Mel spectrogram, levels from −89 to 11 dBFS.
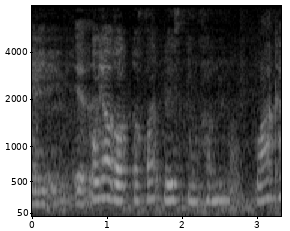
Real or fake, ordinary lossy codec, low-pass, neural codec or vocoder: fake; none; none; codec, 16 kHz, 4 kbps, FunCodec, trained on Chinese and English, 50 frames a second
